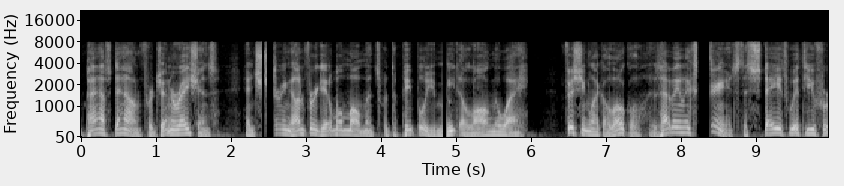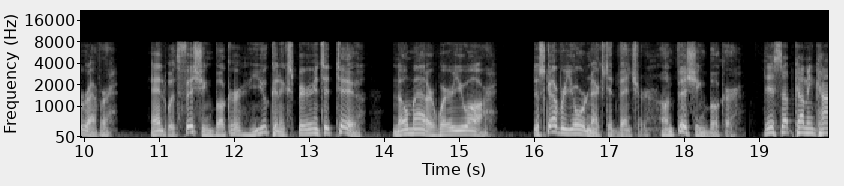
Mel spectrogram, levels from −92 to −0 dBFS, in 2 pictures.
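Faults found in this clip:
Packet loss on an ADPCM call, G.722 wideband path. Hard silent holes at 2.42–2.70 s (140 ms, broken up, longest 100 ms), 4.82–4.96 s, 8.22–8.48 s (180 ms), 11.10–11.20 s, 18.82–18.88 s. Decoder predictor and step size desync. Brief slight distortion after each hole.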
